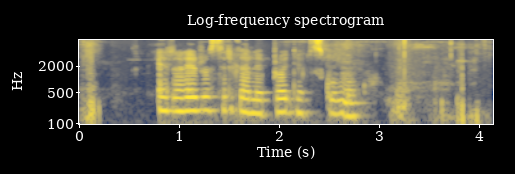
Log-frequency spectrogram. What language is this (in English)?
Masai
